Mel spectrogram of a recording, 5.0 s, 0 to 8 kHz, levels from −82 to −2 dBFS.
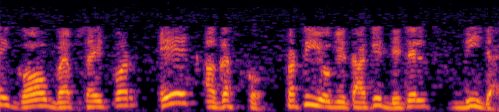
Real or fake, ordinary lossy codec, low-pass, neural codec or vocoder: real; none; none; none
